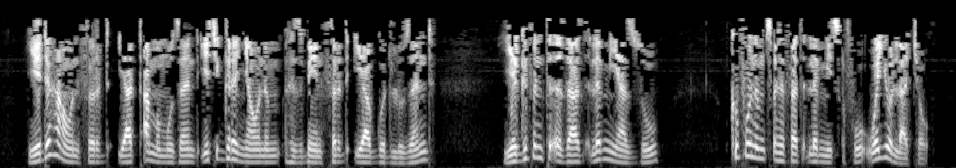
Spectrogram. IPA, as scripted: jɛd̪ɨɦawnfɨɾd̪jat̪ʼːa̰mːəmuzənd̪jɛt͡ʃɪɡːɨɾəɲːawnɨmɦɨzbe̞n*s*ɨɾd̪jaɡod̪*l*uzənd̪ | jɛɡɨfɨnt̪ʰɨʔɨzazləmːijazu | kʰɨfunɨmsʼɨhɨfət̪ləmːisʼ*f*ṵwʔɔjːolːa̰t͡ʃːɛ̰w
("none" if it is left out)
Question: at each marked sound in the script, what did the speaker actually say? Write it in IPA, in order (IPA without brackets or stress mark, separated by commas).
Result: f, l, f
